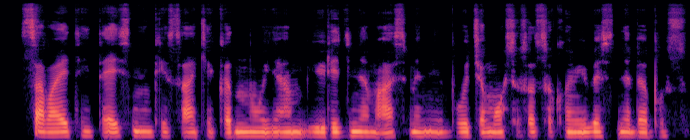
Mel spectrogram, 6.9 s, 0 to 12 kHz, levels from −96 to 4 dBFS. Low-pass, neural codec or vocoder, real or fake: 10.8 kHz; vocoder, 44.1 kHz, 128 mel bands every 256 samples, BigVGAN v2; fake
